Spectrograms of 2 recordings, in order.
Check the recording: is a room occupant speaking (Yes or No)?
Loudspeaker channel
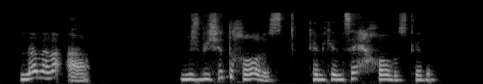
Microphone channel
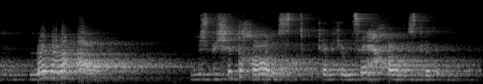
No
